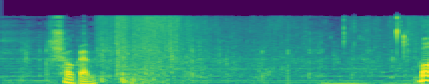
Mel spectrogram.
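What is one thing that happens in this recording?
Water splashes as a figure swims through it.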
